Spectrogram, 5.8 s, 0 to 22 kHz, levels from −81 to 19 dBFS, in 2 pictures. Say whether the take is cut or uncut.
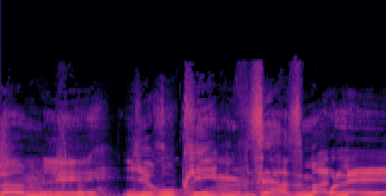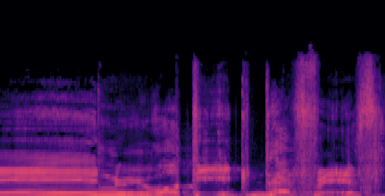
cut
